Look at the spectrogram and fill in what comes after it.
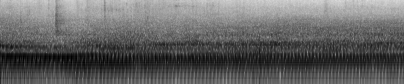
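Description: Rally car engine held at high revs under hard acceleration, the sound slowly fading as the car pulls away.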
